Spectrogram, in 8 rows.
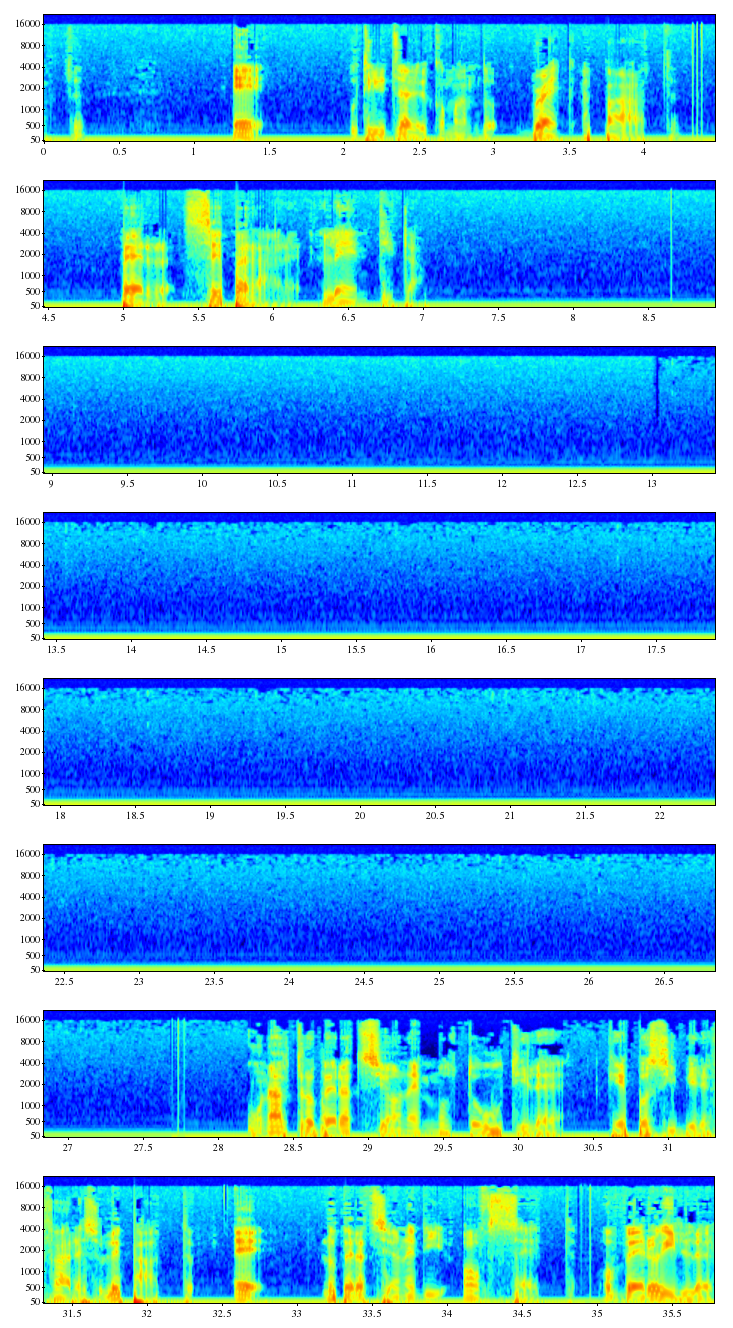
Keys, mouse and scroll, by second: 1.5 click, 4.3 click, 5.1 click, 6.3 click, 8.6 click, 11.8-13.4 drag, 13.7-15.0 middle drag, 15.9-17.6 drag, 18.0 middle click, 18.6 click, 19.4 middle click, 21.0 ctrl+click, 21.6 ctrl+d, 21.6-22.7 ctrl+drag, 23.6-25.7 shift+drag, 26.1 ctrl+click, 26.7 ctrl+middle click.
